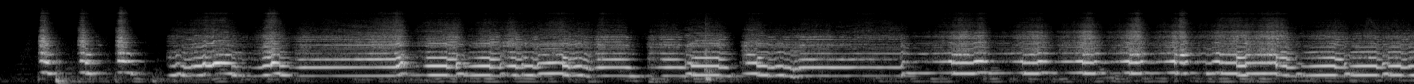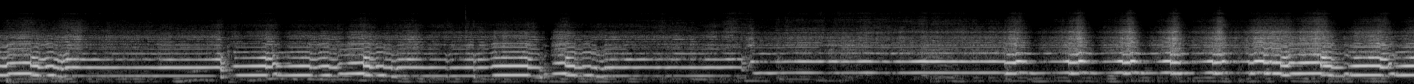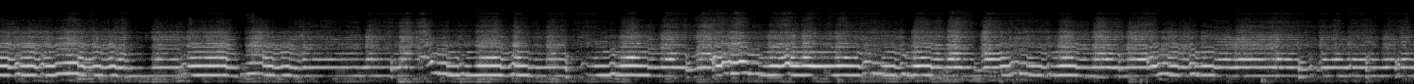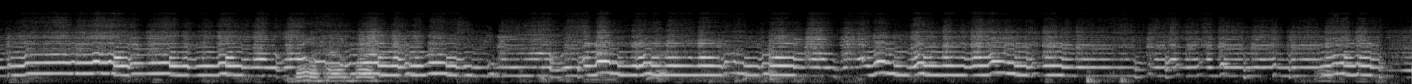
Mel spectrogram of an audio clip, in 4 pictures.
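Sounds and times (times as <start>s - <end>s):
flutes playing a traditional Tunisian tune: 0.3s - 56.5s.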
